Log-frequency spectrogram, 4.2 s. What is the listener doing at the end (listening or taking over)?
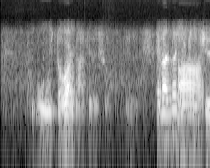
listening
